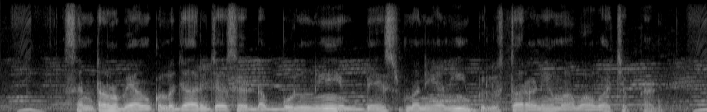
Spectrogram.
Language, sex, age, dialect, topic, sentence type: Telugu, male, 18-24, Central/Coastal, banking, statement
